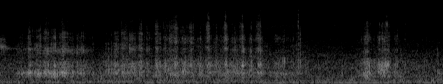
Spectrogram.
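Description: A goat rooting in a plastic bucket of feed pellets: pellets rustling and scraping with a string of small clicks and crunches.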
